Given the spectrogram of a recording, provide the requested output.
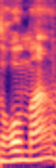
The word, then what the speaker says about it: Romain: So in French it's Romain, but in the US they call me Romain Lettuce.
